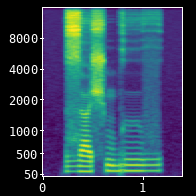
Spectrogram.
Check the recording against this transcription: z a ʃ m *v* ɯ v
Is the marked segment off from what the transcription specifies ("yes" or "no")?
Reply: yes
